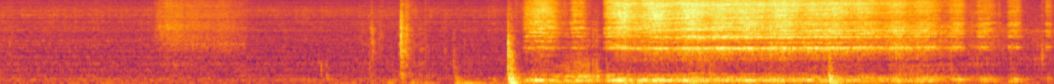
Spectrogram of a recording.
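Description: Just-boiled water poured from a stainless stovetop kettle into a ceramic mug, after a sharp click about four seconds in and the kettle being lifted off the gas burner. The pour is the loudest part and lasts about three to four seconds, ending near the end.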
